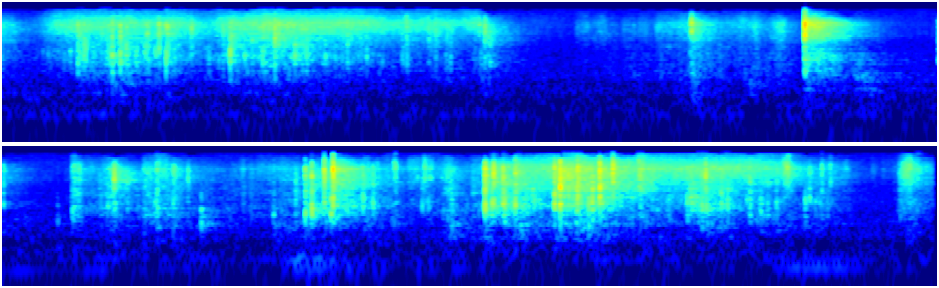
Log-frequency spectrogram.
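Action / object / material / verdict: scrape / stack of printer paper sheets / paper / none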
